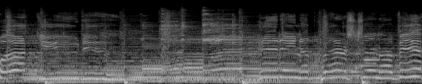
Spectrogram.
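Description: Live acoustic country band: a male lead vocal over acoustic guitar, keyboard and lap-played slide guitar, with gliding sustained notes.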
